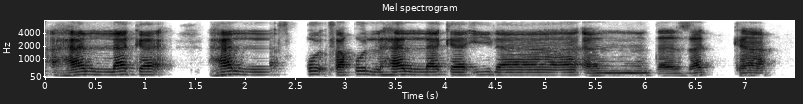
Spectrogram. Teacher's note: lam yang ada pada hal itu diidghamkan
